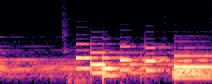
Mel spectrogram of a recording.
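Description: Piano chords from a chopped piano sample playing back: a chord fading away, then a short phrase of changing notes and chords from a little under a second in.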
